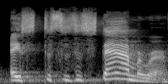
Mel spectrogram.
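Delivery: a gentle demo of Moses stuttering; imitating a stutter. Shown as a demonstration. Pastor showing the church how Moses talked, stuttering. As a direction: stammer on the first sound, st-, st-. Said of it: "that's how he talked".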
